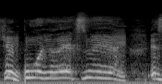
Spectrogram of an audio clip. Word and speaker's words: Dalyxman: swear but um yes it's pronounced the lexman like the like The Lex man but slang the like duh like d xman like duh d xman That's how you say my name why is it like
